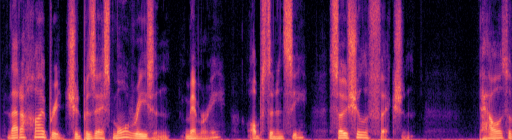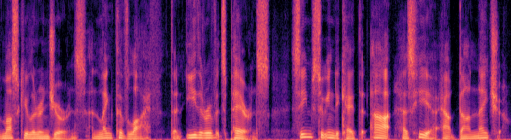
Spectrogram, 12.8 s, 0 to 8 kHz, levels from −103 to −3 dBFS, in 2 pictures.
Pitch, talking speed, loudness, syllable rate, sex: 120 Hz, 155 wpm, -21 LUFS, 5.7 syllables/s, male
